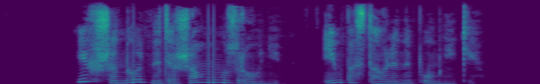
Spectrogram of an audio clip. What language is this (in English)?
Belarusian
